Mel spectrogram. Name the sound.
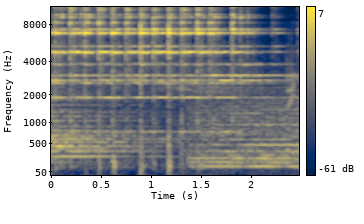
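stock market opening bell ringing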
